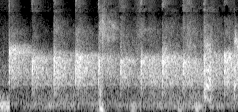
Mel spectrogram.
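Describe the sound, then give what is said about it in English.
One person claps steadily, about ten sharp, even claps in a row at a brisk, regular pace, fairly loud, with no voices over them. “That's my favorite. One guy.”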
